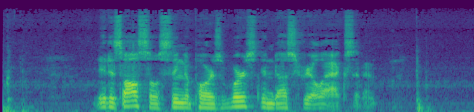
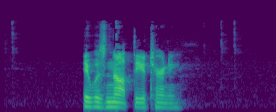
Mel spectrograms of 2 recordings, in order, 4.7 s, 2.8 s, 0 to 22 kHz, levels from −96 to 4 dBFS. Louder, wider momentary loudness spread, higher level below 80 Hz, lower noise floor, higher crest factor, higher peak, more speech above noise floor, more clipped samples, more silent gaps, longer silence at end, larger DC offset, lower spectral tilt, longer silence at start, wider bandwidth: first, -18 LUFS vs -24 LUFS; first, 24 LU vs 10 LU; first, -46 dBFS vs -72 dBFS; second, -50 dBFS vs -81 dBFS; second, 18 dB vs 24 dB; first, -2 dBFS vs -6 dBFS; second, 32 dB vs 57 dB; neither; neither; second, 0.45 s vs 1 s; neither; about the same, -4.5 dB/octave vs -4 dB/octave; second, 0 s vs 0.85 s; first, 16.5 kHz vs 11.5 kHz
